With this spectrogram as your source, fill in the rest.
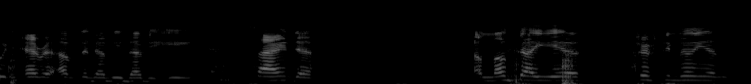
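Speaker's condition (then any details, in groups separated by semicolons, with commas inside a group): Cerebral palsy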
